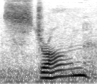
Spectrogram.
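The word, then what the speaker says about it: Strachan: about at strawn avenue that's one of the streets that no one is sure how to pronounce based on its spelling but i believe it's strawn that's how i say it anyway it looks like stragon or strahan or something like that where it's spelled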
